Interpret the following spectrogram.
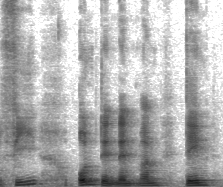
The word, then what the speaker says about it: Phi: Diesen Winkel, den benennt man mit Phi, also dieses komische Zeichen wird ausgesprochen Phi, und den nennt man den Mittelpunktswinkel.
